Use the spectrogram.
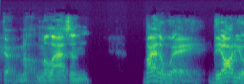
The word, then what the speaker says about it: Malazan: I was mispronouncing, you know, Malazin. I was saying Malazan like lots of other people."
